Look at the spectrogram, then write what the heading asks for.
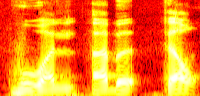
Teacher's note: ہا کو اس کے مخرج سے نکالنا ہے جو کہ اقصی حلق ہے، لام کو ہلانا نہیں ہے۔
